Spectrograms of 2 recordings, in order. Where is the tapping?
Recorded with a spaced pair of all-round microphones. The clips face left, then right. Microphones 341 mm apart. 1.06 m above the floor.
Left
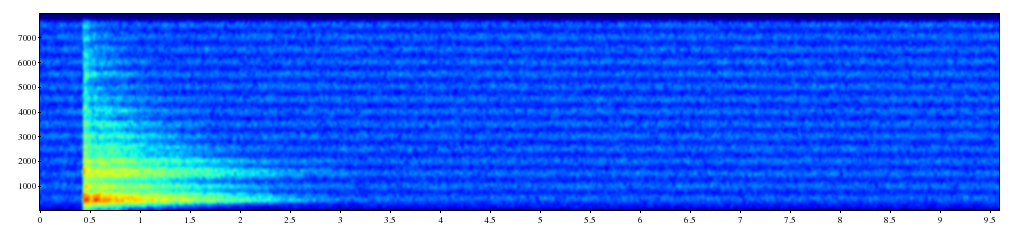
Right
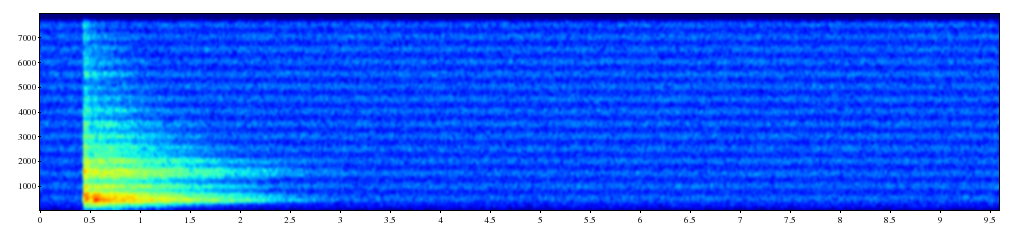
80° left, 3 m.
